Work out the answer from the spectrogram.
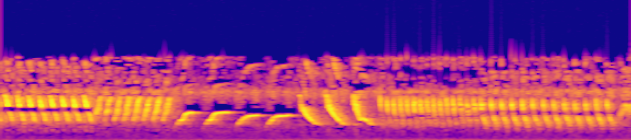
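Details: Rolling trills from a Waterslager canary, followed by a sequence of arched slurred notes and sharp downward sweeps, then a long even trill.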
